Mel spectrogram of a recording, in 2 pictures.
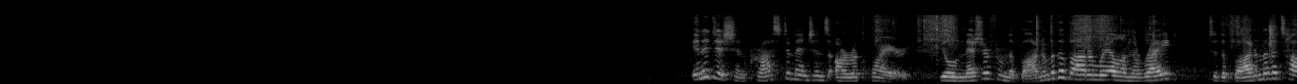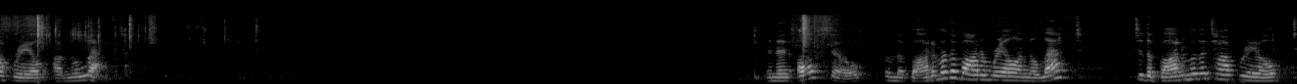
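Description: No technical faults are audible.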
